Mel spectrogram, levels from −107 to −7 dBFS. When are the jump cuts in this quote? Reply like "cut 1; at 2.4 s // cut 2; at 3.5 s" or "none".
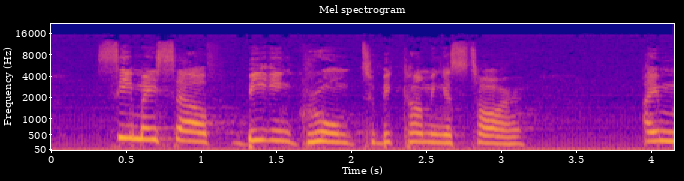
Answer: cut 1; at 2.3 s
